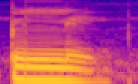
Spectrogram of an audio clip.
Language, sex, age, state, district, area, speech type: Telugu, male, 30-45, Andhra Pradesh, Chittoor, urban, read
